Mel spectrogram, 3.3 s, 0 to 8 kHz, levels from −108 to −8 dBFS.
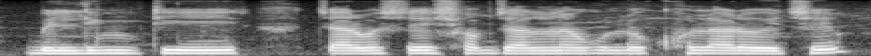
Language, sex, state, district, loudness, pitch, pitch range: Bengali, male, West Bengal, Cooch Behar, -14 LUFS, 155 Hz, 155-160 Hz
